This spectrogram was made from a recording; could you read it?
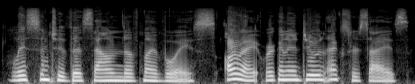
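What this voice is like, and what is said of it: Soft, soothing, calming voice. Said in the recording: “in my soothing voice.”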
